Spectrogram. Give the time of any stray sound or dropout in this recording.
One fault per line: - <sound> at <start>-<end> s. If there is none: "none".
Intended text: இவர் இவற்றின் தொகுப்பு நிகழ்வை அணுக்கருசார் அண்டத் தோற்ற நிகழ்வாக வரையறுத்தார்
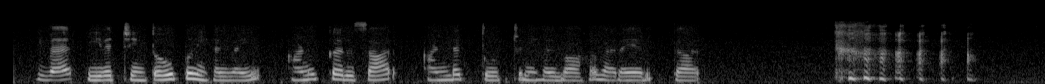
- laugh at 8.3-9.9 s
